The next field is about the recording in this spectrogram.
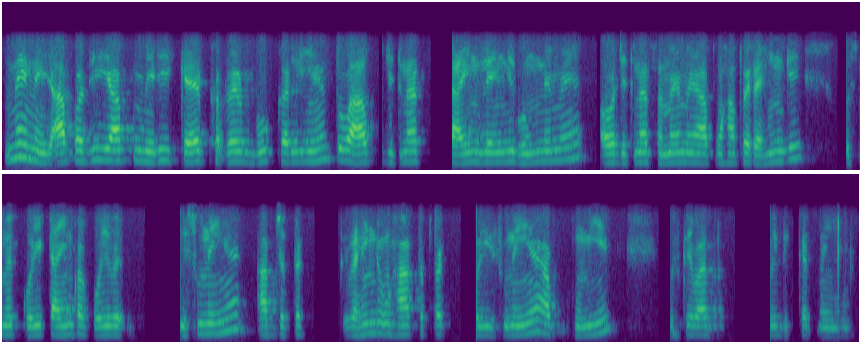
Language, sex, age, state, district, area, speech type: Hindi, male, 30-45, Uttar Pradesh, Varanasi, urban, conversation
